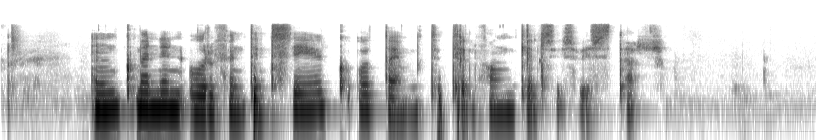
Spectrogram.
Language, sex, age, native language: Icelandic, female, 30-39, Icelandic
